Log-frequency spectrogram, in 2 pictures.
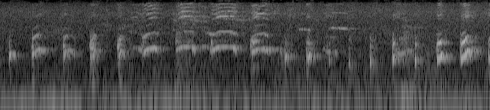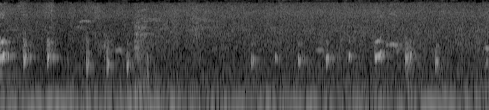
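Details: Several puppies suckle mother's milk, giving a busy run of shrill squeaks and whining whimpers at an irregular, fast pace, with a few louder cries mid-way and soft muffled thumps beneath.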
